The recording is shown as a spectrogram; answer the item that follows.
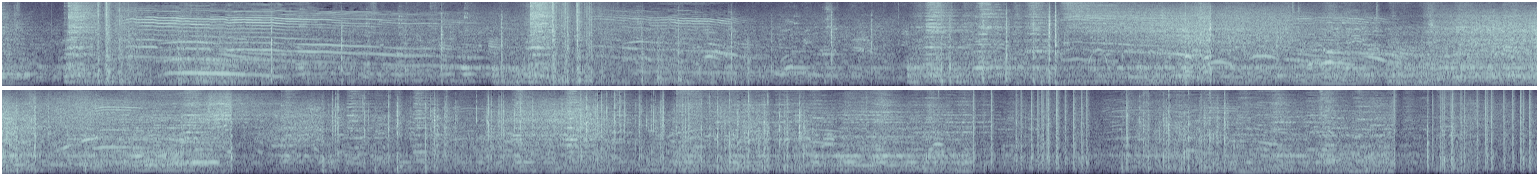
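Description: Fireworks bursting in quick, repeated bangs with flame bursts over the water. The show's orchestral score plays underneath throughout.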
